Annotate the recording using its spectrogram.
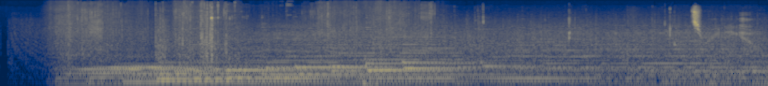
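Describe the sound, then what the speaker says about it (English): Steady rain falls in the video game Dishonored, a soft broadband wash that holds evenly for several seconds under sustained low tonal music or ambient drone. "It's raining out, that's nice."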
